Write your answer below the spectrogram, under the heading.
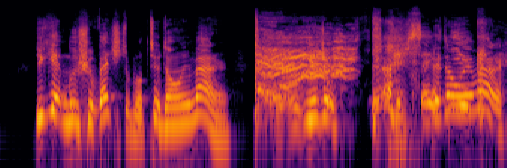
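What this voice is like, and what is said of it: Unidentifiable put-on accent. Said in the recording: “I can't even tell what accent that was.”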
